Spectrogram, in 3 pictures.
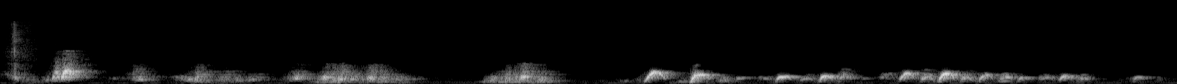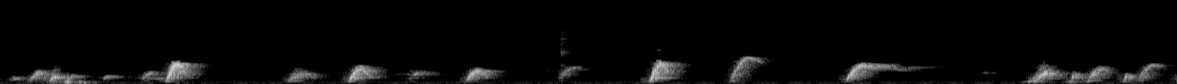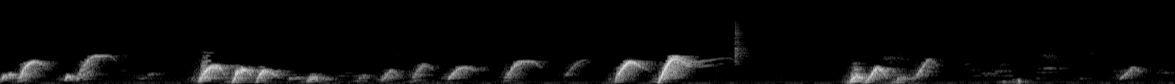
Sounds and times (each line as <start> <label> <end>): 0.0 Flexing a Piece of Resonating Copper Sheet Metal 4.2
